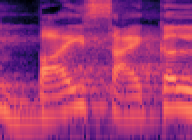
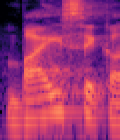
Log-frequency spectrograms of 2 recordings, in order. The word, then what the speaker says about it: bicycle: अच्छा, ये बाईसाइकिल नहीं होता, बाइसिकल होता है। This is the correct pronunciation, तो याद रखें।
